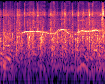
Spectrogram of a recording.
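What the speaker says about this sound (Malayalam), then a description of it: "എല്ലാവരും ഒരു നിറഞ്ഞ കയ്യടി കൊടുക്കണമെന്ന് അറിയിക്കുകയാണ്" Steady applause from an audience at a traditional kaikottikali dance troupe performance, dense clapping sustained throughout with a crowd murmur and a voice in the background.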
